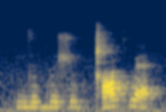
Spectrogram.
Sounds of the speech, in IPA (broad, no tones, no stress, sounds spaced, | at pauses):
n d ɯ b ɯ ʃ ɯ b ǁ ɑ kʷʼ æ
